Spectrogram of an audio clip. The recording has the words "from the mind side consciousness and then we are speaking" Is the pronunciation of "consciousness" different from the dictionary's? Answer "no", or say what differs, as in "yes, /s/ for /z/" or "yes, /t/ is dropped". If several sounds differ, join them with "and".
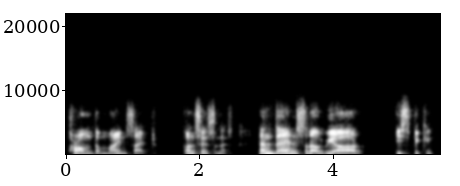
yes, /s/ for /ʃ/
